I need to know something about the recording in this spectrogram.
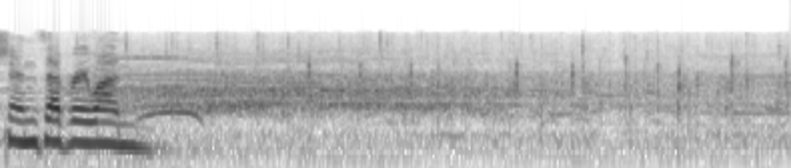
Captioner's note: cheers, applause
